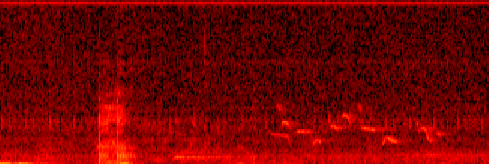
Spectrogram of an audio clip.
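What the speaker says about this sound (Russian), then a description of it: "Соловьи поют." Faint nightingale song in the distance from a small valley: short, thin whistled phrases repeated over quiet outdoor background with a brief rustle near the start.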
